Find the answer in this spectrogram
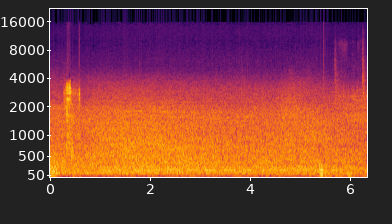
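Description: FedEx MD-11 three-engine jet freighter on its landing roll after touchdown: a steady, fairly loud jet rush that slowly eases off.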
